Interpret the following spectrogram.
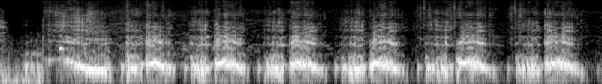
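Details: Leopard. A leopard calls with a run of hoarse, rasping grunts, like a saw drawn back and forth. The coarse bursts come a little more than once a second, with short pauses between them.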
